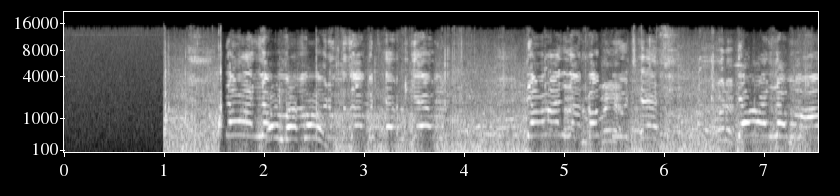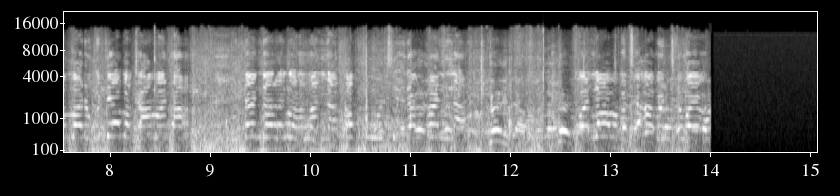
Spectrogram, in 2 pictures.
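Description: A woman pleads loudly and emotionally close by.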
